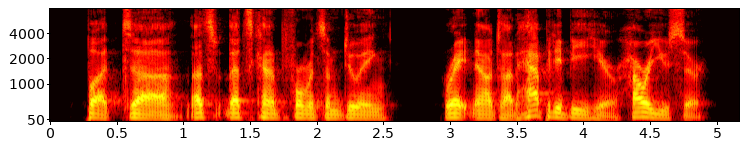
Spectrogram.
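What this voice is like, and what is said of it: Raspy, sick-sounding voice. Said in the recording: “I'm struggling through this week. I think I'll call this my Angie Harmon voice, the raspy Law and Order lawyer”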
